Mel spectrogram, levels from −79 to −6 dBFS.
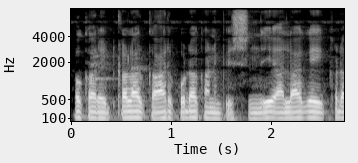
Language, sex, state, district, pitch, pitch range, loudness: Telugu, male, Andhra Pradesh, Sri Satya Sai, 110 Hz, 105-115 Hz, -16 LUFS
